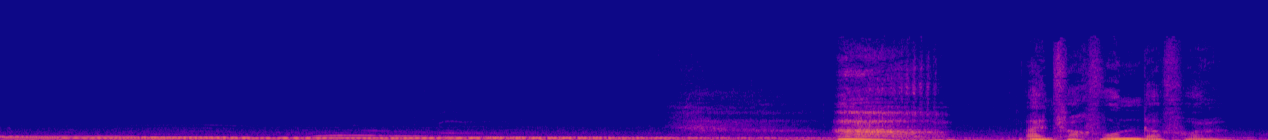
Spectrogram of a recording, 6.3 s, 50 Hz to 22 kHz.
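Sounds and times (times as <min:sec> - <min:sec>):
several wolves howling together: 0:00.0 - 0:04.2
speech: 0:04.2 - 0:04.6, 0:05.2 - 0:06.2.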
